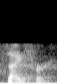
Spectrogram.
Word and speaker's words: Zyfer: Image Corporation and Zyfer or Zyfer? – Zyfer.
